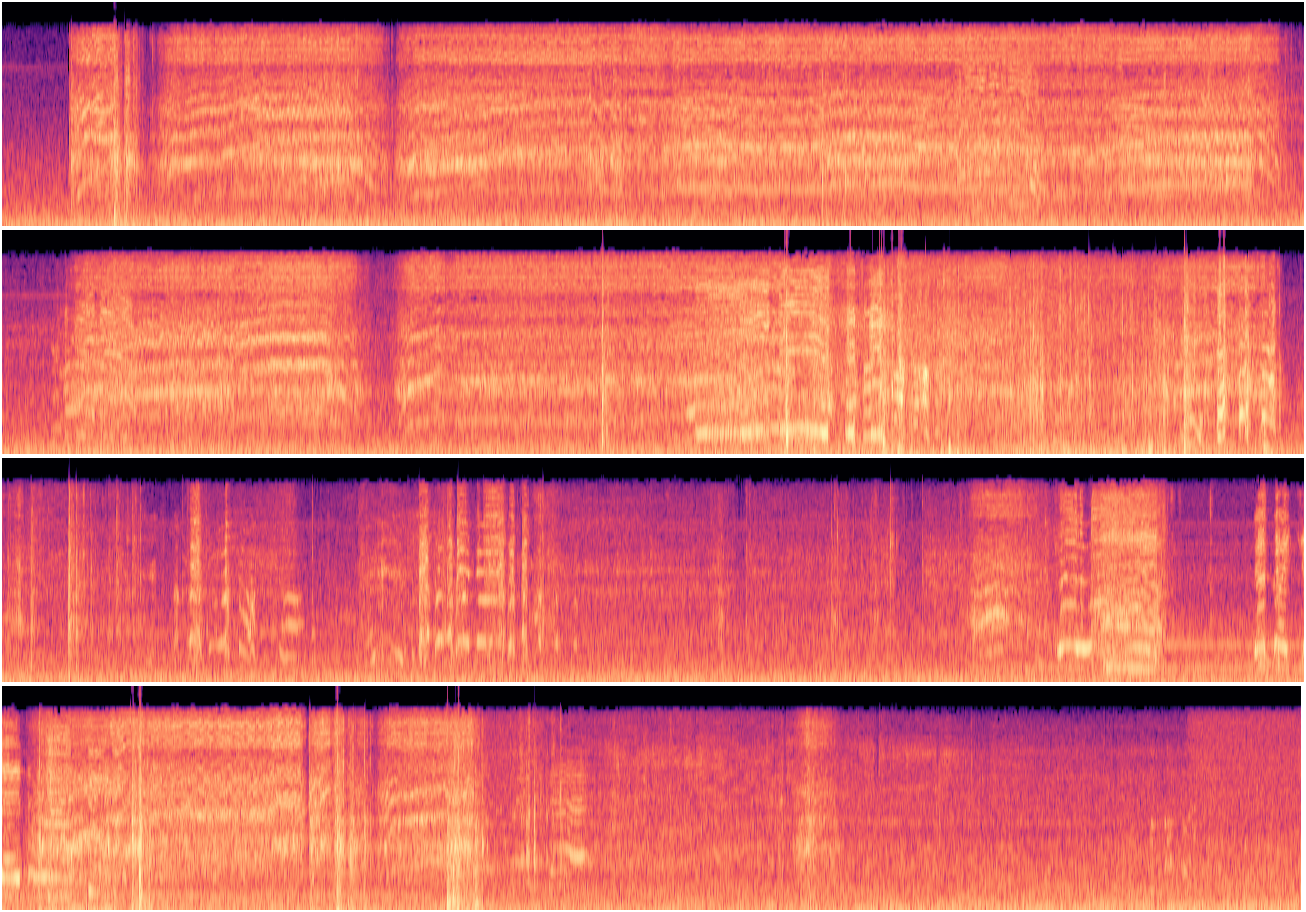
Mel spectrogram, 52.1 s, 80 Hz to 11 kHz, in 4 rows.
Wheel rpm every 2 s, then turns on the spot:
70, 130, 140, 160, 160, 160, 70, 150, 120, 160, 40, 10, 80, 0, 0, 0, 0, 20, 30, 80, 210, 90, 0, 20, 0, 0.
46-48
